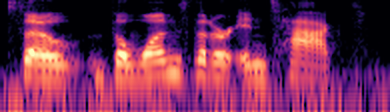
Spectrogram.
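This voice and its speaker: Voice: medium pitch, fairly even intonation, a little slow, fairly bright tone, clean tone. A game master explaining a tabletop roleplaying game in a conversational, explanatory way.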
